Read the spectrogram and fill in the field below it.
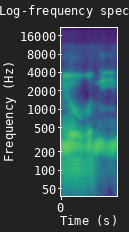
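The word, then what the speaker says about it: يغني: Nah, saya ulangi lagi ya, di bagian yughni ini ghain sukun jangan ada pantilan suara. Yughni, keliru ya, dialirkan saja.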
